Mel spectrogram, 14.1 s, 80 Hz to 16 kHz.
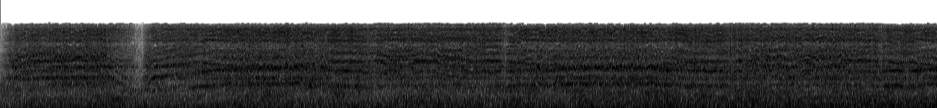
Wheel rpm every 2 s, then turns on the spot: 130, 150, 200, 200, 200, 200, 200.
none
